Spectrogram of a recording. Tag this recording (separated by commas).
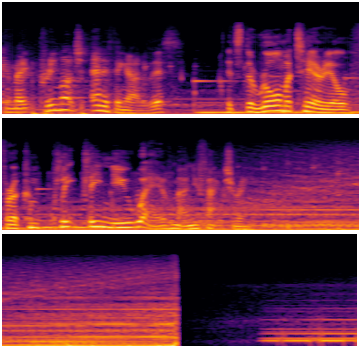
Speech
